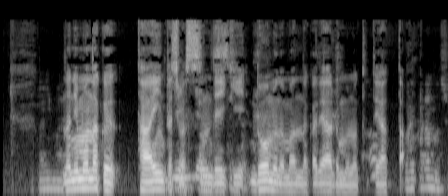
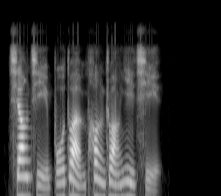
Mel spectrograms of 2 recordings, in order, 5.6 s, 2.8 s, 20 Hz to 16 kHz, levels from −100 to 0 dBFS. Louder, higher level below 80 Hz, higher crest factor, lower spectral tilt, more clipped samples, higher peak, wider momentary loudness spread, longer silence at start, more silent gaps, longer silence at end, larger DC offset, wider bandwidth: about the same, -24 LUFS vs -22 LUFS; first, -54 dBFS vs -60 dBFS; about the same, 22 dB vs 22 dB; first, -4.5 dB/octave vs -2.5 dB/octave; neither; about the same, -2 dBFS vs -2 dBFS; first, 17 LU vs 13 LU; first, 0.5 s vs 0.15 s; neither; second, 0.05 s vs 0.8 s; second, under 0.1% vs 0.4%; first, 11.5 kHz vs 10 kHz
